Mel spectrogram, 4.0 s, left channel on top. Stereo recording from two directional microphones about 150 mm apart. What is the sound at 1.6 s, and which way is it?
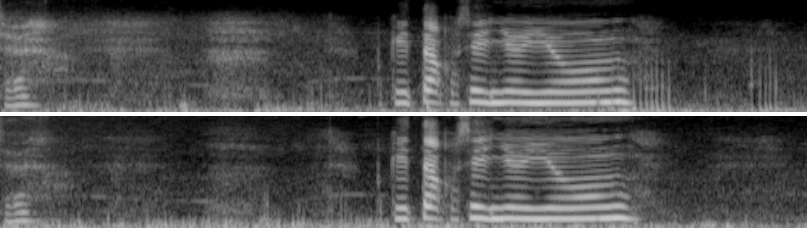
Speech, 30° right (ahead or behind).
